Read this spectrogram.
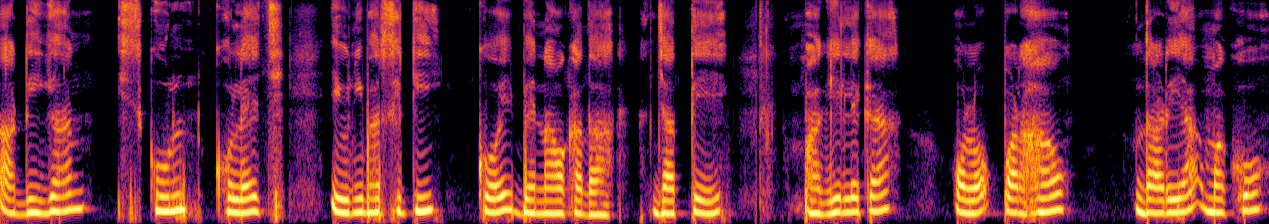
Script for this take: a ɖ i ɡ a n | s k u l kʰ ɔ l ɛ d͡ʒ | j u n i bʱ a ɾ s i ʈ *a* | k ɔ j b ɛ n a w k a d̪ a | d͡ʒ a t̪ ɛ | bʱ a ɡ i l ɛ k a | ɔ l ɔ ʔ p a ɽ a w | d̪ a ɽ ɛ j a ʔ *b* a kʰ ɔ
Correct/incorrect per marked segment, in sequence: incorrect: i, incorrect: m

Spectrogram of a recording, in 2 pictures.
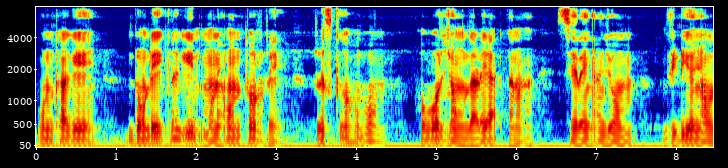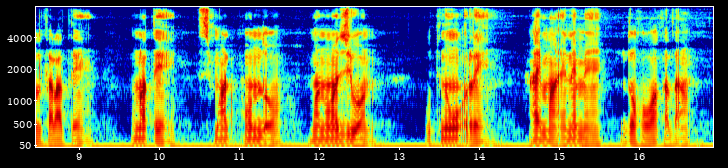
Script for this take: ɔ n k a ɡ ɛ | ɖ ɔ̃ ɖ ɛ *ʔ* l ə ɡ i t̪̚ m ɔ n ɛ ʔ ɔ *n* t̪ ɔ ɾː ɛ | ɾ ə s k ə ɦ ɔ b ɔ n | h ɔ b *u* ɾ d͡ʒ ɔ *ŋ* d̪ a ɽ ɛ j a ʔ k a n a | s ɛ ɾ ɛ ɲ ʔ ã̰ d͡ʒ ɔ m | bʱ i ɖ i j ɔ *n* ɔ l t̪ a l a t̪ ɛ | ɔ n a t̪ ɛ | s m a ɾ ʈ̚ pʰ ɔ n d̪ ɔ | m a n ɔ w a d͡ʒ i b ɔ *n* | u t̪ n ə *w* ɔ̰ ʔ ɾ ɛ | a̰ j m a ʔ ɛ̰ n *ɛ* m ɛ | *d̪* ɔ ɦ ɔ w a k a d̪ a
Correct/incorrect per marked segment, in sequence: incorrect: k, correct, incorrect: ɔ, correct, incorrect: ɲ, correct, correct, correct, correct

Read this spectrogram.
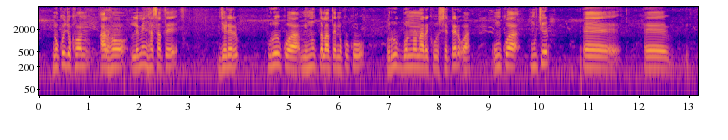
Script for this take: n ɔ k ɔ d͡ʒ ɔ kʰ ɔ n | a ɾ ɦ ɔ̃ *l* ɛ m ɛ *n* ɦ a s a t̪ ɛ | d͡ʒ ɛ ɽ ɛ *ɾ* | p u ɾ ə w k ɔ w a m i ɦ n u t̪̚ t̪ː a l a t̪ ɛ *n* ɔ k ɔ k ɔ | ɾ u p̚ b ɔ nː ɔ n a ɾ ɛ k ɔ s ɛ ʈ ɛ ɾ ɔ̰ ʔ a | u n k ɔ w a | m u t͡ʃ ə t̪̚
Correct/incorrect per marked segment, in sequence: correct, incorrect: ɲ, correct, correct

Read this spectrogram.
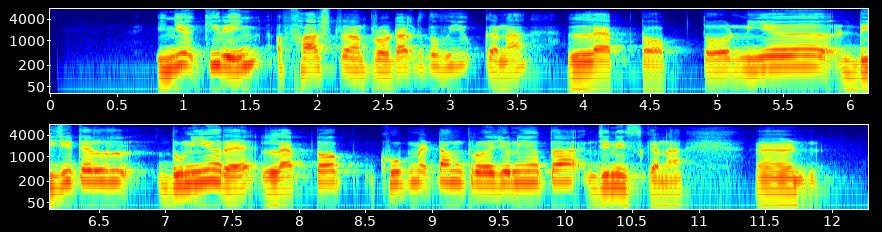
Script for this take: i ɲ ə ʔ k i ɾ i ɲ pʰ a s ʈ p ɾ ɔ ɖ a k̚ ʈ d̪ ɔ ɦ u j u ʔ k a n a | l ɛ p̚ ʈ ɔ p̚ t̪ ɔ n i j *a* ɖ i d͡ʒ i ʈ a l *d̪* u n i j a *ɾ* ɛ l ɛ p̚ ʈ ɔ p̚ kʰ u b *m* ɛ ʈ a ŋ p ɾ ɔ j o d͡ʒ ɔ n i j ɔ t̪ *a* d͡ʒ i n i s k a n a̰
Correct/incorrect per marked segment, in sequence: incorrect: ə, correct, correct, correct, correct

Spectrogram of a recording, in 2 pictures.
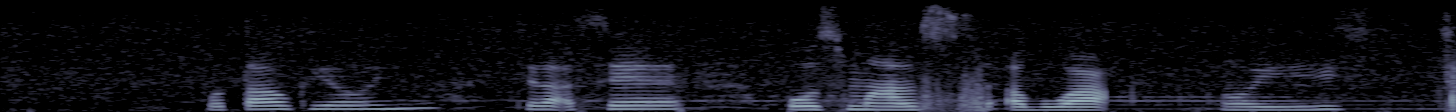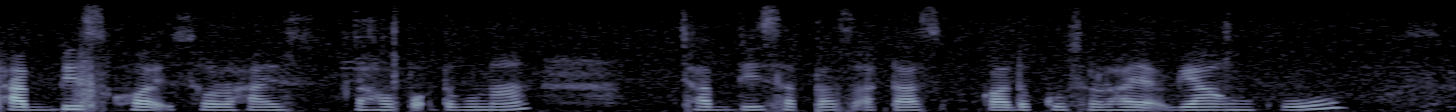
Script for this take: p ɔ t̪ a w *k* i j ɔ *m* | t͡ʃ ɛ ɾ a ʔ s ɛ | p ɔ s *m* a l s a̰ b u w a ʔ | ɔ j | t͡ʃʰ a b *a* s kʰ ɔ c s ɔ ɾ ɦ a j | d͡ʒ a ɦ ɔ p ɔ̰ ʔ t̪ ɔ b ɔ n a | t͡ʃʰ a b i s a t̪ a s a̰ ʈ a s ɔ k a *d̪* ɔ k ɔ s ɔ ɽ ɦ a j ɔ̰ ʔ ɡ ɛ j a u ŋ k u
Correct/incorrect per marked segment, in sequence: correct, incorrect: ɲ, correct, incorrect: i, correct

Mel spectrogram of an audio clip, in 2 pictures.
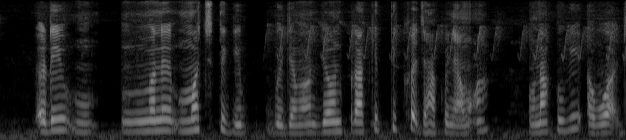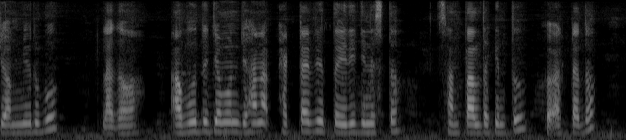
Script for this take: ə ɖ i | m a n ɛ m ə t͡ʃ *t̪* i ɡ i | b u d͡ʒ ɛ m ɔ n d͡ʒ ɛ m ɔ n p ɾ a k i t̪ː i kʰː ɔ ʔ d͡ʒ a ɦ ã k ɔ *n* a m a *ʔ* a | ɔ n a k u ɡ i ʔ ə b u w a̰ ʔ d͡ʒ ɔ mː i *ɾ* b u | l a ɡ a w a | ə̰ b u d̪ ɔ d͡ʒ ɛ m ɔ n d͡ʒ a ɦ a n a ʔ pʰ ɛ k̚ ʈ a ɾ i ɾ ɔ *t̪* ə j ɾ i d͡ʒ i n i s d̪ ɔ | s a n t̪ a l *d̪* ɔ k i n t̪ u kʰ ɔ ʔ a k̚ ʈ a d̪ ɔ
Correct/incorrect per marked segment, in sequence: correct, incorrect: ɲ, correct, correct, correct, correct

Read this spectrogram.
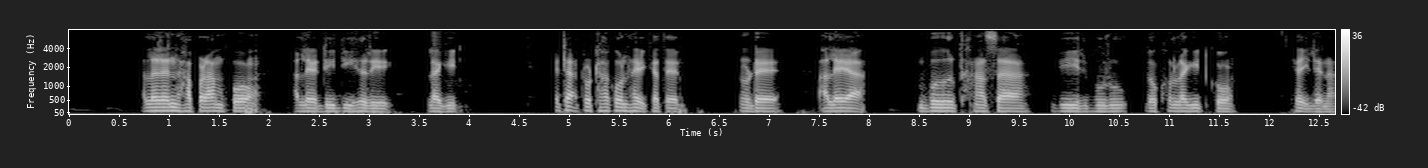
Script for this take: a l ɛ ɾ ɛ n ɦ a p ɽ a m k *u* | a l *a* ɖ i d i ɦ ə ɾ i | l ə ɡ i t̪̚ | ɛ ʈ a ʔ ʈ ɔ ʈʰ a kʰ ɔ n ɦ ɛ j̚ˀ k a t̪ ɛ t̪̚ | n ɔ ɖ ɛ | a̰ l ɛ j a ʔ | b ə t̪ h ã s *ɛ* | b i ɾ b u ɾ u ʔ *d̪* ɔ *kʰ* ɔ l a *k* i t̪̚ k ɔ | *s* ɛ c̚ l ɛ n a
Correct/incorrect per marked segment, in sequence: incorrect: ɔ, incorrect: ɛ, incorrect: a, correct, correct, incorrect: ɡ, incorrect: h

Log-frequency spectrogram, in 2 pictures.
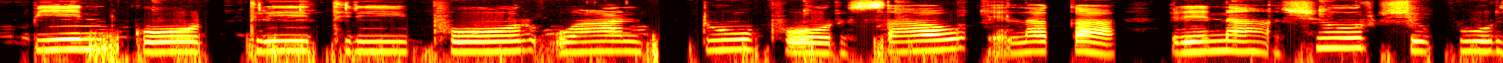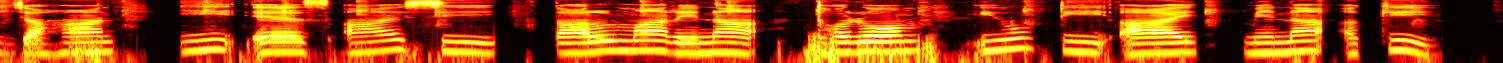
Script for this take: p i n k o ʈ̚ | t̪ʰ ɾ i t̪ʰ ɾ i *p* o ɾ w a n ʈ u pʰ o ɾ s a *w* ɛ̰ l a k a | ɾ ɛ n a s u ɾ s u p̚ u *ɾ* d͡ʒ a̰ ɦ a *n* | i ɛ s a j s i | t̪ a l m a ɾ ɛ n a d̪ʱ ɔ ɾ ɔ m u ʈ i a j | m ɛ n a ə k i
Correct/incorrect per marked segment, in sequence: incorrect: pʰ, correct, correct, correct

